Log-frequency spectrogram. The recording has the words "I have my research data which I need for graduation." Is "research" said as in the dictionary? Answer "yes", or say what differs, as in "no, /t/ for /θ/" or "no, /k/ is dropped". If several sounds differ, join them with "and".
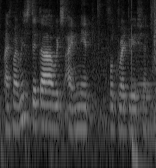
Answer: no, /s/ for /tʃ/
